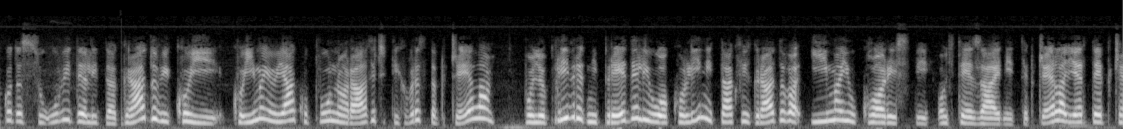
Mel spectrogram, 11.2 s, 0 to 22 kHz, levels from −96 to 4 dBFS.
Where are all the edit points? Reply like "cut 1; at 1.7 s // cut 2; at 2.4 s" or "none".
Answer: cut 1; at 9.3 s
